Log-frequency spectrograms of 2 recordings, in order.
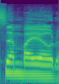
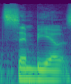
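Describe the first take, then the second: First: Symbiote said "SIM-bye-oat"; long "eye" in symbiote; her pronunciation. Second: Symbiote said "SIM-bee-oat"; long "ee" in symbiote; Marvel's pronunciation. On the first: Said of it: "she says it's symbiote". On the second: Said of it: "everything Marvel has pronounced it". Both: Shown as a demonstration.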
